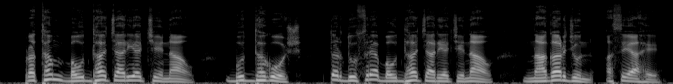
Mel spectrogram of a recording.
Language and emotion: Marathi, neutral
